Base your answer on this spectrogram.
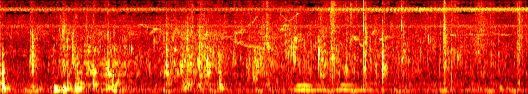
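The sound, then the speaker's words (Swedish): Water is scooped and sloshed in irregular splashes as fishermen rinse their long narrow boats at the water's edge of the Mekong River in northern Thailand, set against a busy outdoor background with a steady high hum and faint voices. “Det låter som någon öser vatten eller någonting så.”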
